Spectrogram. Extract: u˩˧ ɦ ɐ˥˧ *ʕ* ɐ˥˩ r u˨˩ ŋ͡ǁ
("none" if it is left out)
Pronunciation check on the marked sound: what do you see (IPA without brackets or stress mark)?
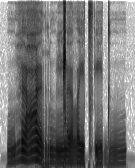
ʕ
